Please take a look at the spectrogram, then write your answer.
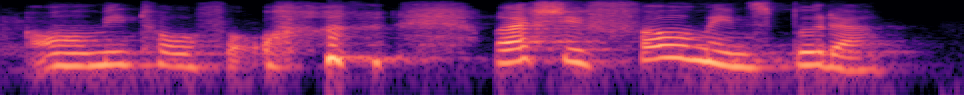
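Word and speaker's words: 阿彌陀佛: You're saying Amitofo. That's how they say it, Amitofo.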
